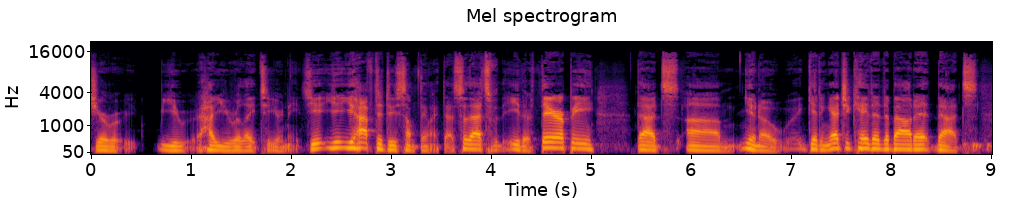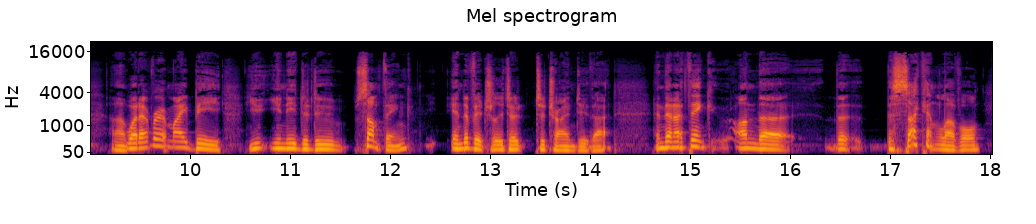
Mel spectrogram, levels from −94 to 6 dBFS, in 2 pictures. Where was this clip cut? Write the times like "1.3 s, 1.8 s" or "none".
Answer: 9.4 s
